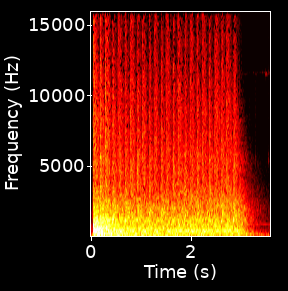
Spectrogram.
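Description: Rapid, sustained gunfire from a firearm that has just cleared a jammed round: a loud, dense rattle of shots for about three seconds that then cuts off.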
